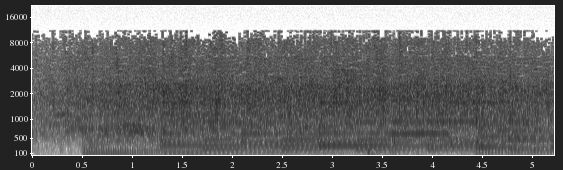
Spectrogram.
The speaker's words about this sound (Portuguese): Nossa primeira atração se chama Estrela em Ascensão. Palmas para o Damian.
